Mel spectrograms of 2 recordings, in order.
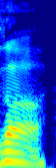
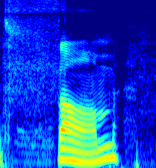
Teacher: the second sound for th which is also called the voiced sound where your vocal cords vibrate when you make the sound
